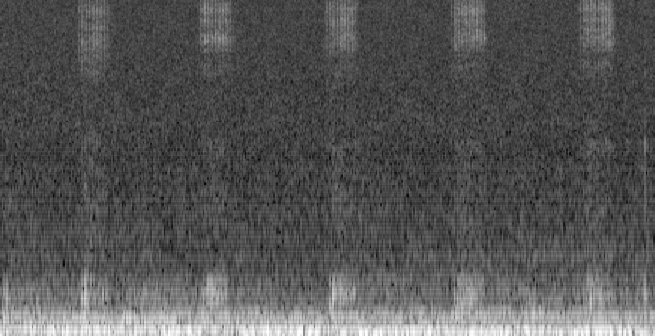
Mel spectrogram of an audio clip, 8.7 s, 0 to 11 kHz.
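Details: Fourteen-year-old rescue cat Heidi from the Humane Society of New York City, getting a massage in June 2021, gives a constant low purr; light hissing strokes of the hand recur about every one and a half seconds.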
